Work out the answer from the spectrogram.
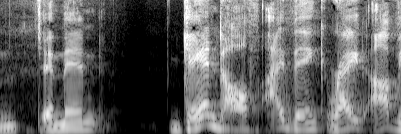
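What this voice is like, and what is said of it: Usual voice. Nothing is said of it.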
